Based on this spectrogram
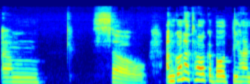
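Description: The recording is very clean, with a silent background. A woman with a German accent speaks with lively intonation. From Germany, Bavaria. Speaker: author. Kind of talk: casual chat.

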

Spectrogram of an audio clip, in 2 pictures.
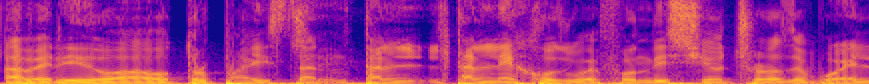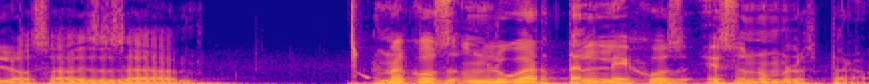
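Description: A very fast pace with fairly even intonation. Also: man, medium pitch for a man. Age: 30s. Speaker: comedian. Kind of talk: casual chat.

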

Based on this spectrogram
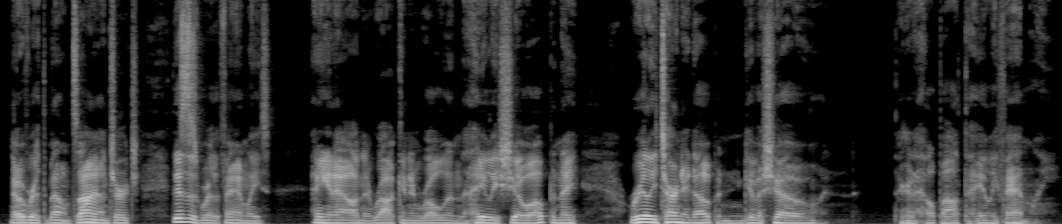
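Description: A man speaks in a Mississippi accent at a medium pitch and a fairly quick pace. His voice is somewhat breathy, with fairly even intonation. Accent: Southern US (Mississippi). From US South, deep south Mississippi. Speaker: book podcast host. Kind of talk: casual book discussion monologue. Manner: casual, laughs often.

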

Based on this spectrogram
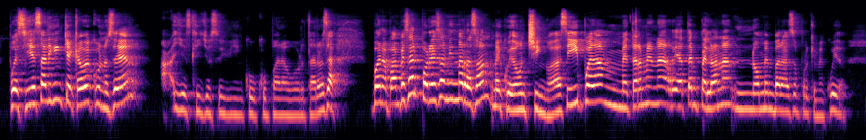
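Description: This woman's fairly high voice swings very widely in pitch as she speaks at a moderate pace. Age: 20s. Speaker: model and online content creator. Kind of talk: casual chat.

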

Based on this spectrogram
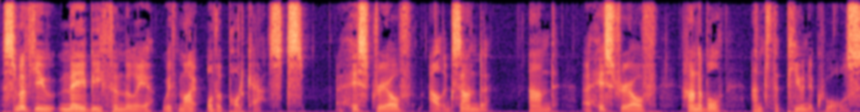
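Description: A man speaks in a Manchester accent at a moderate pace. His pitch is medium, with ordinary variation. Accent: Mancunian northern English. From Manchester, northern England. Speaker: history podcast host. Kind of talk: scripted educational podcast narration.

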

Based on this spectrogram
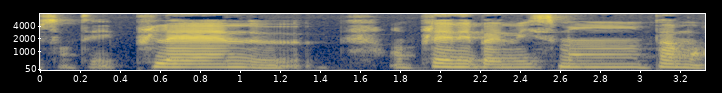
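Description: The woman's voice sits fairly low, captured in a very clean recording against a silent background. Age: 40s. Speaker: pediatric nurse and parent. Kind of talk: podcast interview. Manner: hesitant, many fillers.

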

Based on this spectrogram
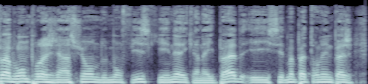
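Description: A plain, everyday voice from a man at medium pitch and a fairly quick pace, in a very clean recording with a silent background. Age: 40s. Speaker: podcast host. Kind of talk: interview.

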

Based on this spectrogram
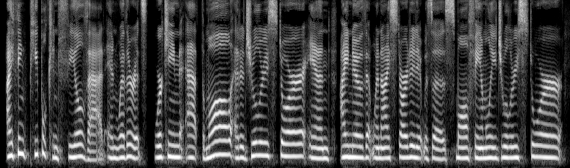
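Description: Against a quiet background, a woman at medium pitch talks at a fairly slow pace with very even loudness, fairly even intonation and hardly any pauses. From Los Angeles, US. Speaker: former intelligence executive. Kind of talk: interview.

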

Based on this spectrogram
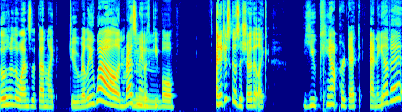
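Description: A woman speaks with an American accent at a fairly quick pace, her fairly high voice bright and sharp with lively intonation. Long, frequent pauses break up her speech, and the sound is dry and close with no echo. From Northern California. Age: 20s. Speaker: musician. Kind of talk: casual interview.

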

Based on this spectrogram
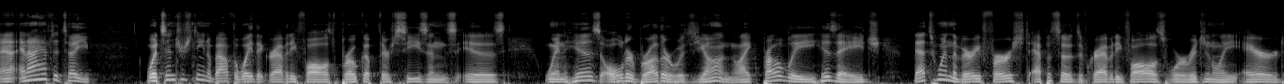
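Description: On a very clean recording with a silent background, a man speaks at a medium pitch and a fairly quick pace with ordinary pitch variation. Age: 40s. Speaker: podcast co-host. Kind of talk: casual chat. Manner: halting.

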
